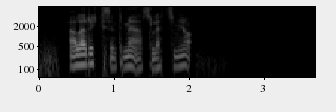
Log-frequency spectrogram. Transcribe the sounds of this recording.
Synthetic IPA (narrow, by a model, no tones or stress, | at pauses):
ʔalːaɾʏkːsɪnt̪əmɛsɔlɛt̪ːsɔmjɑ̰ːɡ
